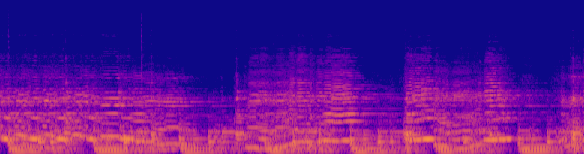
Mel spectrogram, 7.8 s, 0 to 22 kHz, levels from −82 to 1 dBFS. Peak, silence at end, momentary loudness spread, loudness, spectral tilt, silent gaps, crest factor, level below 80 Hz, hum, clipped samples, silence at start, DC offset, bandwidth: -14 dBFS; 0 s; 7 LU; -32 LUFS; -7.5 dB/octave; none; 16 dB; -42 dBFS; none; under 0.1%; 0 s; under 0.1%; 10 kHz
